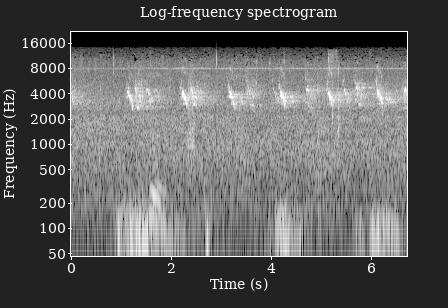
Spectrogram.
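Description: Small birds chirping over and over, short falling chirps about two a second, over the low muffled thuds of horses' hooves walking on soft arena dirt.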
